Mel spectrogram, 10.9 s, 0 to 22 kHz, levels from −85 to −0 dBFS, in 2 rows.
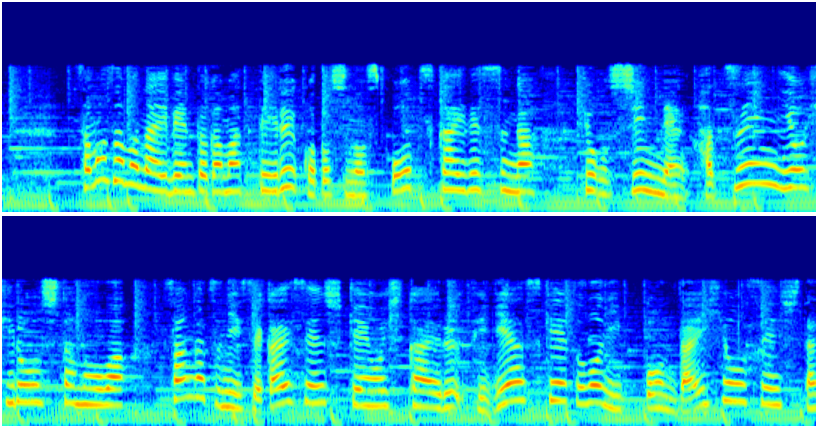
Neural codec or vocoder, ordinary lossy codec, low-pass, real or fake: none; Opus, 64 kbps; 7.2 kHz; real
